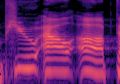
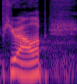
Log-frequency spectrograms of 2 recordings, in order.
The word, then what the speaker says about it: Puyallup: But Puyallup, the pronunciation, the phonetic way of saying it is just like you're sitting in a church pew, although we don't really have church pews anymore. And then you've got your Uncle Al who's going to get up, right? So at the closing of the sermon. So Puyallup, that's how you say it, Puyallup.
